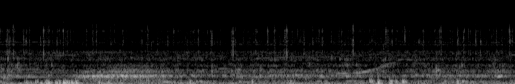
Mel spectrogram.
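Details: Underwater off Maui, Hawaii, a snorkeler records humpback whales during peak season, mothers with calves nearby: a sustained low moaning tone, then a brief upward-sweeping whoop, all over crackling, bubbling water sounds.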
